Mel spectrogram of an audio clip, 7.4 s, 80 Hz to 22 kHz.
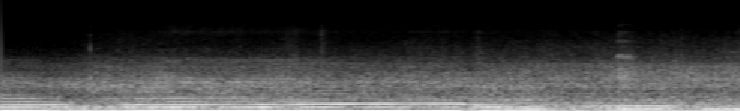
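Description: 1999 Honda Civic 1.6 LX's four-cylinder engine and exhaust droning steadily at highway cruise, around 2,000-odd rpm, heard from inside the cabin; the muffler has blown out and is hollow, which opens up the exhaust note. The pitch drops slightly a little past halfway.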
